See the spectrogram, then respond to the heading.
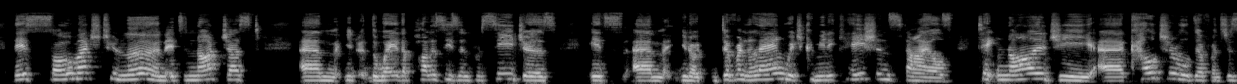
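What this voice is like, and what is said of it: South African accent. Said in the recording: “another immigrant who came from South Africa... I've still proudly got my South African accent”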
